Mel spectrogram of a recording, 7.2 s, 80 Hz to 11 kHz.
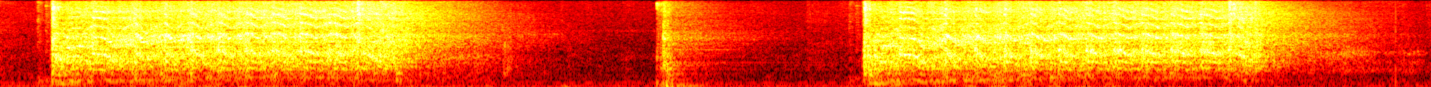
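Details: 2005 Nissan Navara D22 with 3.0 ZD30 turbo diesel (rotary injection pump, not common rail): two bursts of steady starter cranking, about three to four turns a second, and the engine never catches; cranks but won't start.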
